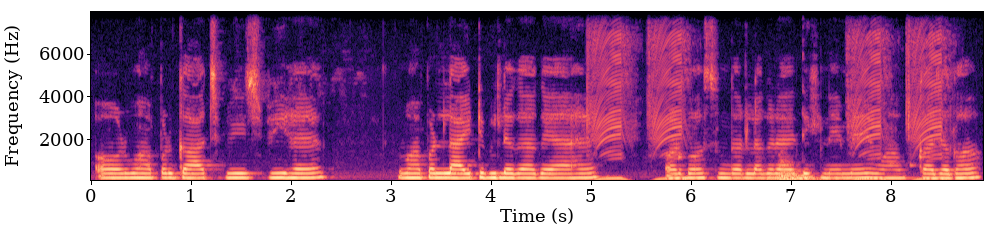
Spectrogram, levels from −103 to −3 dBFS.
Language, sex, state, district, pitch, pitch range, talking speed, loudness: Hindi, female, Bihar, Katihar, 205 Hz, 200-210 Hz, 160 wpm, -15 LUFS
